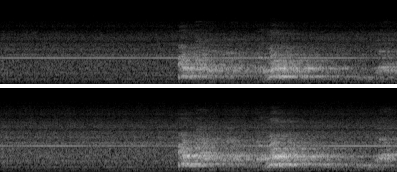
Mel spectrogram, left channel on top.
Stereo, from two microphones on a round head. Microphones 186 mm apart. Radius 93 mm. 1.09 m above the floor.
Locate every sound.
1.8 s a dog barking: 10° left (ahead or behind), 2.5 m; by 3.9 s 5° right (ahead or behind), 4.5 m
